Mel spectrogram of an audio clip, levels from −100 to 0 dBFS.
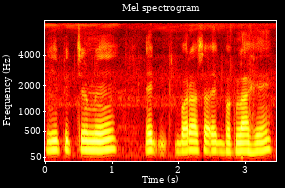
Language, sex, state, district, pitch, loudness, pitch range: Hindi, male, Arunachal Pradesh, Papum Pare, 150 Hz, -17 LUFS, 140-160 Hz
